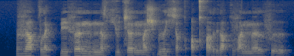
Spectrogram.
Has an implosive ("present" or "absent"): present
